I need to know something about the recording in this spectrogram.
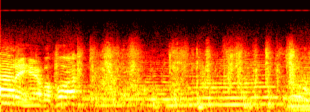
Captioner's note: scuffling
